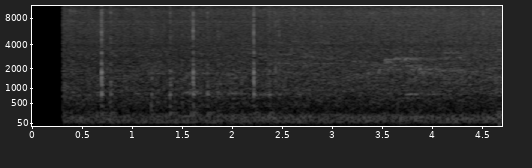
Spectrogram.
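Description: Steady low outdoor rumble, with three short sharp clicks in the first half.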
